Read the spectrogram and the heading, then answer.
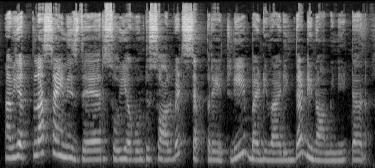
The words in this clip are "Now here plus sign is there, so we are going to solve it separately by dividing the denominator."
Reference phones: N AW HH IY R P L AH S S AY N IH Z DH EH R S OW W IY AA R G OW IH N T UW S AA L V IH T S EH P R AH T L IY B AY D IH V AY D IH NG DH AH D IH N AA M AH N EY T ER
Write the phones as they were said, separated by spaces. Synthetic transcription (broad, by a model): N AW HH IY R P L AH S S AY N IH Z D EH R S OW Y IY AA R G OW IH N T UW S AA L V IH T S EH P R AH T L IY B AY D IH V AY D IH NG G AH D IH N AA M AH N EY T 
